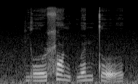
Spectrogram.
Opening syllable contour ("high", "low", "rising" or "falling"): rising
